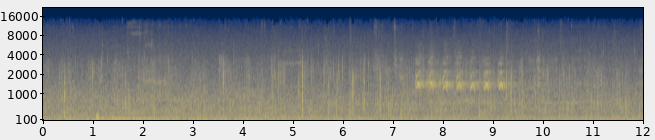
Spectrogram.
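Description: Footsteps and faint rustle while walking outdoors, with a quick series of about seven short, evenly spaced animal calls a bit past halfway.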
